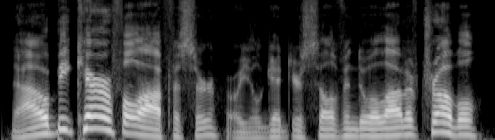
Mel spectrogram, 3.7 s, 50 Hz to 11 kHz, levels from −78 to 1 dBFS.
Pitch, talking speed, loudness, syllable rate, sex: 135 Hz, 210 wpm, -18 LUFS, 5.8 syllables/s, male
